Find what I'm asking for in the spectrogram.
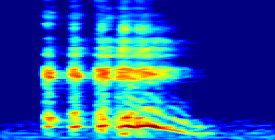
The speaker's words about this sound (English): I just got a froggy in my throat.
